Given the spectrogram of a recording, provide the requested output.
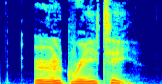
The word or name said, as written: earl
